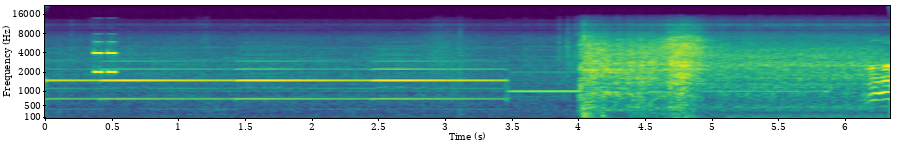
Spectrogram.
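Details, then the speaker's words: Ford F350 7.3L PowerStroke diesel right after replacing the starter with a higher-torque aftermarket unit: warning chime, short quick strong crank spinning the engine faster, fires almost instantly into steady idle. "it sounds scary I don't know I think it's it's all that torque turning the engine over to a lot faster"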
